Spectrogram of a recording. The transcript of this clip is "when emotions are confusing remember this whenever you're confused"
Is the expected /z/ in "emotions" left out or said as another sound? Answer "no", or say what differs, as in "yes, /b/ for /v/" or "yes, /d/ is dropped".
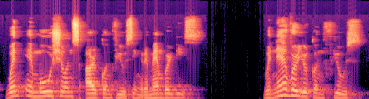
yes, /s/ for /z/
